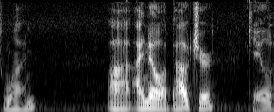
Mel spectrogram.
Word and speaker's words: Boucher: uh changed there's a bushy there's some people pronounce bushy it's that that b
